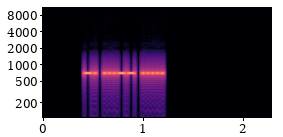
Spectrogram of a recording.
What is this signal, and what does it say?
Morse code, heard as a keyed tone, about 50 wpm, 700 Hz. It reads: N35
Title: Common Cut Numbers - 3-Digit 50wpm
